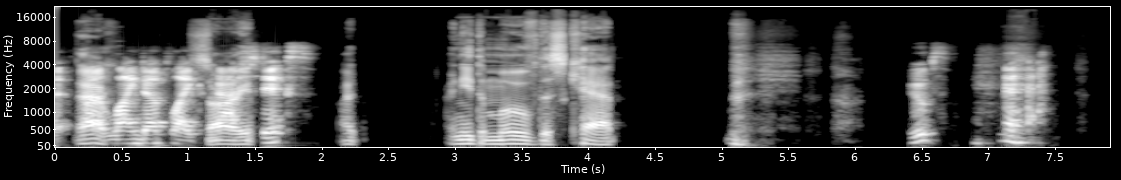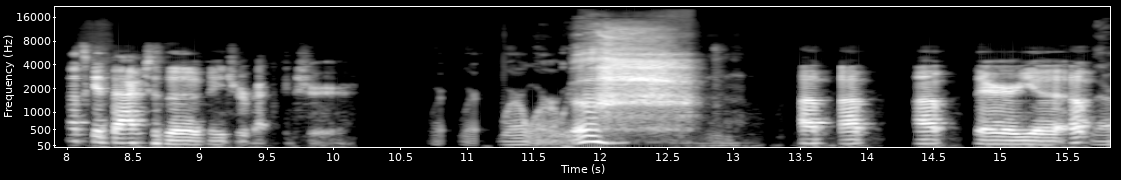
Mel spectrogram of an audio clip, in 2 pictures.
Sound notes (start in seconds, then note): 7.4 laughs; 11.8 long-suffering sigh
